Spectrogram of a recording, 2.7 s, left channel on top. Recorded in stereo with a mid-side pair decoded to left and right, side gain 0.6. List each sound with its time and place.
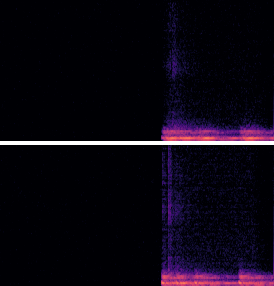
1.6 s typing on a keyboard: 65° right, 4 m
